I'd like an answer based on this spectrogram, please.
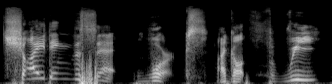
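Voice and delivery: high, loud, slow triumphant cry; excited cheer. Real, not acted. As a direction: crow over the lucky pack. Cheering his lucky pulls.

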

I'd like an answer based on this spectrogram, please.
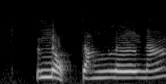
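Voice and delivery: mock-grumpy, stretched out high; sour, annoyed tone. Shown as a demonstration. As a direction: say it in a bad mood, slow and pointed. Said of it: "ต้องพูดด้วยเสียงอารมณ์เสีย".

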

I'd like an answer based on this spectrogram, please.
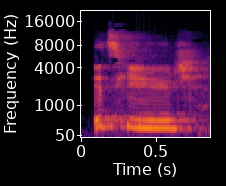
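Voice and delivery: usual speaking voice

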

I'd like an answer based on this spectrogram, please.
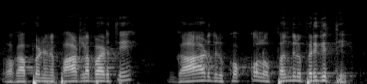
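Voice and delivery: usual speaking voice

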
